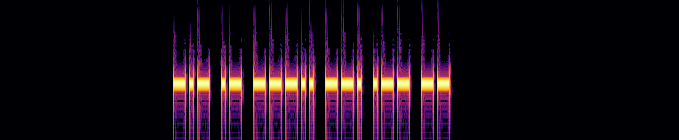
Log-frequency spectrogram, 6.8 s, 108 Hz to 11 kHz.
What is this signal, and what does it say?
Morse code, heard as a keyed tone, about 30 wpm, 700 Hz. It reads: KA8GWM
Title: USA Call Signs - 6 Characters - Repeated 2x - 30wpm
